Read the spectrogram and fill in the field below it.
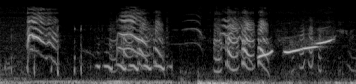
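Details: Pet Indian ringneck talking: squeaky, modulated syllables in short groups, with a low humming sound under the middle part and a long, thin whistle rising at the end.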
